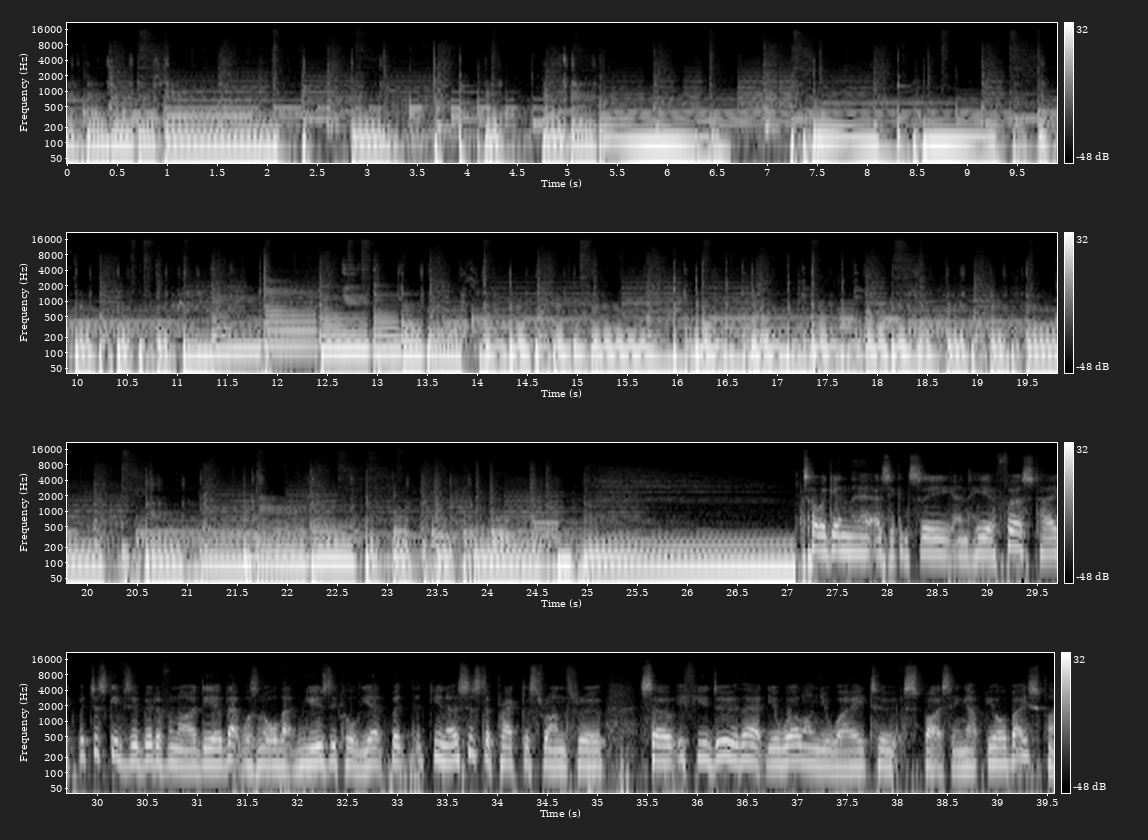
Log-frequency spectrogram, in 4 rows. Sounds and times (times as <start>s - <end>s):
Bass guitar: 0.0s - 27.4s.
